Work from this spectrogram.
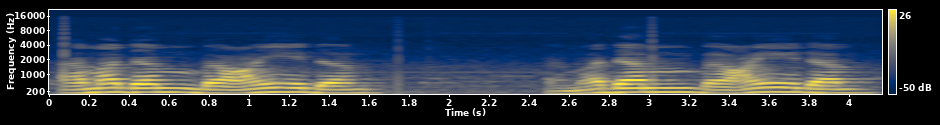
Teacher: N-nya langsung dirubah bunyinya menjadi M. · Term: iqlab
